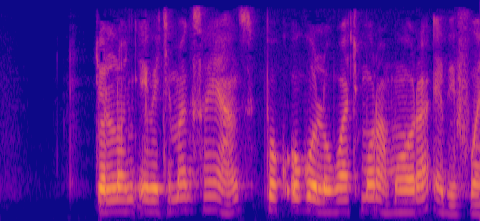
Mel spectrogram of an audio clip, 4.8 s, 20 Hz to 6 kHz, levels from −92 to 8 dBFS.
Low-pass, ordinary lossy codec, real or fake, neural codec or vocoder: 5.4 kHz; MP3, 32 kbps; real; none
